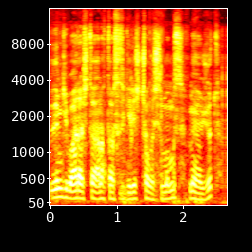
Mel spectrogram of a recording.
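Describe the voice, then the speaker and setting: A young man with a slightly hoarse voice from a cold, chatting casually as he walks around a car outdoors and reviews it, often dropping a filler word. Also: mid-range voice, steady tone, fast, mellow, a little hiss or hum. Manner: chatty, leans on the filler "hani".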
